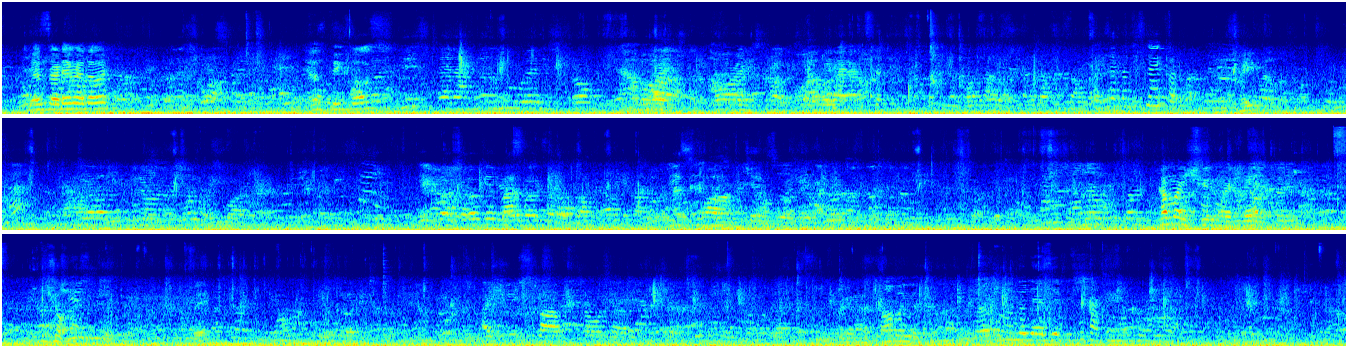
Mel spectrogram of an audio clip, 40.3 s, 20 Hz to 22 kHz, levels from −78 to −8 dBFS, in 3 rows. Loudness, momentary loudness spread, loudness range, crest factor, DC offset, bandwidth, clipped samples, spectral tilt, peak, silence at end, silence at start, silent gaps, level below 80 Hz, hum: -35 LUFS; 5 LU; 3 LU; 18 dB; under 0.1%; 16.5 kHz; under 0.1%; -6 dB/octave; -14 dBFS; 0 s; 0 s; none; -34 dBFS; none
